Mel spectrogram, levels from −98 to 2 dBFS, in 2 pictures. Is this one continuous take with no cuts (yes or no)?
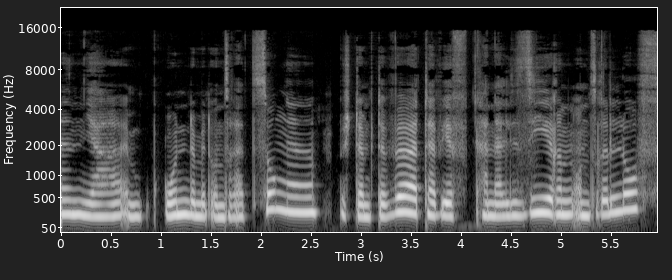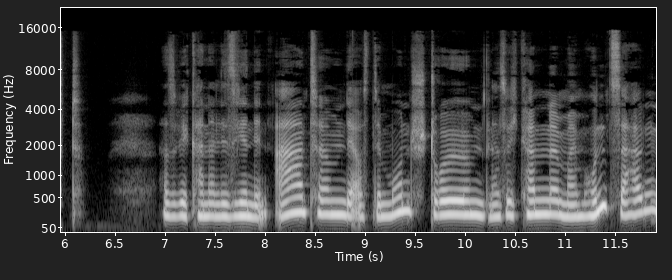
no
